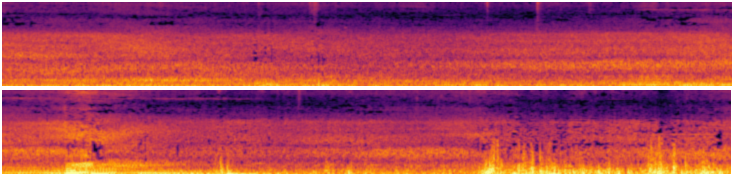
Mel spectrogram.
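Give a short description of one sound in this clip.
Footsteps scuff on paving stones.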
